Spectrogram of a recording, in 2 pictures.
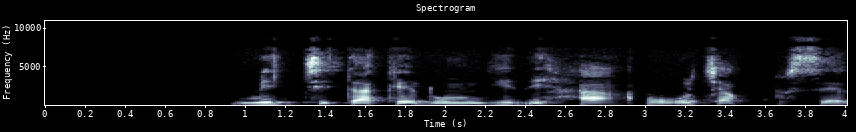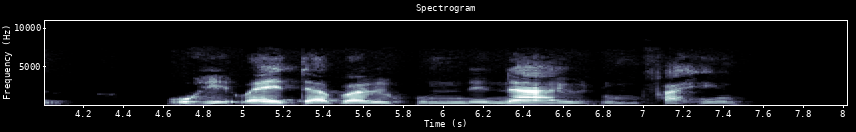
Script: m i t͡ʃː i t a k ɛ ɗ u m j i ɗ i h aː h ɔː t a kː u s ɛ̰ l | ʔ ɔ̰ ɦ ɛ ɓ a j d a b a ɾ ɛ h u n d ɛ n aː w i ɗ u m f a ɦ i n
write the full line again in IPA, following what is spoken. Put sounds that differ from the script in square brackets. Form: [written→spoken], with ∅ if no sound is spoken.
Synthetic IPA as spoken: m i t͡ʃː i t a k ɛ ɗ u m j i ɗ i h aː h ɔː [t→t͡ʃ] a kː u s ɛ̰ l | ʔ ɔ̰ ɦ ɛ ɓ a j d a b a ɾ ɛ h u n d ɛ n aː w i ɗ u m f a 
